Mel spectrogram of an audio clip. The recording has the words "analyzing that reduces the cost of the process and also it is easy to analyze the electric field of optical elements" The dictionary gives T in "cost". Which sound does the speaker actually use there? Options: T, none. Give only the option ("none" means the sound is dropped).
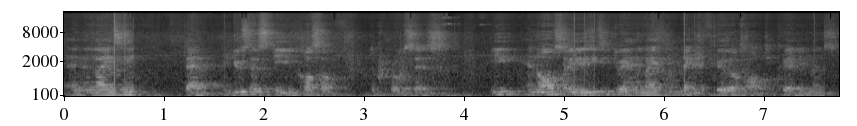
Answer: none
